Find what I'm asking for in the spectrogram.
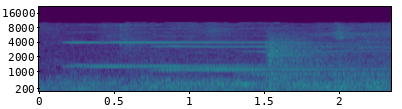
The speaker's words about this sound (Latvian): tad lūdzu zvanu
